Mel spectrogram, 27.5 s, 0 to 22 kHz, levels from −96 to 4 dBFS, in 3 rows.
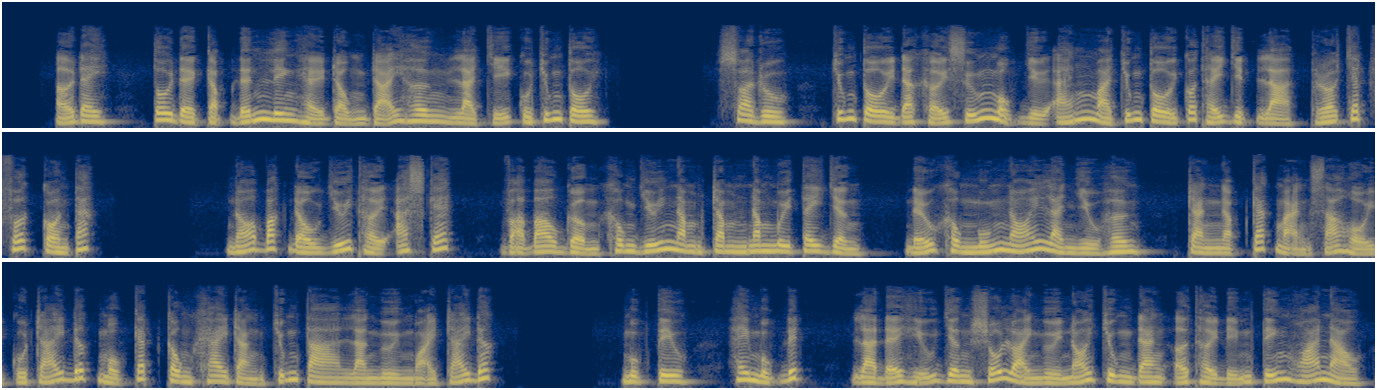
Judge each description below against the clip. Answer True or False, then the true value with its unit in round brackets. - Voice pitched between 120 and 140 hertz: True (135 Hz)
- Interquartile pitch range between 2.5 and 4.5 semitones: False (5.5 semitones)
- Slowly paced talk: False (215 wpm)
